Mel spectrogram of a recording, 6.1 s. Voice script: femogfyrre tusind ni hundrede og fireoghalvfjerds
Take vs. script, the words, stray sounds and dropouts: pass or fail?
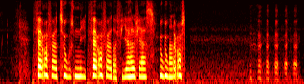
fail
